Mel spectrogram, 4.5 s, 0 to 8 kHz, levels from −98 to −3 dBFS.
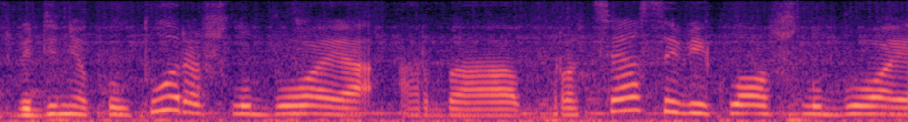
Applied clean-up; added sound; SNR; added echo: none; Engine; 11 dB; none.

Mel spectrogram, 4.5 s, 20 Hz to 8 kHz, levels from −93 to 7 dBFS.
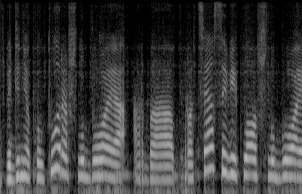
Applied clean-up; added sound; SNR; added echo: neural mask model RNNoise.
